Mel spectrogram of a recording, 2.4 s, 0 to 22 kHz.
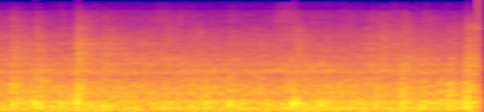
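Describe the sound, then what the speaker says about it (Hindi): The Amritsar–Chandigarh intercity train 12242, a short rake of sleeper, chair-car and second-seating coaches, rumbles loudly along the rails on a rainy cold day, with rhythmic clickety-clack wheel beats heard from onboard. "बहुत छोटी सी ट्रेन है, 2 3 tier, 1 chair car, 6 second seating के कोचेस।"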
